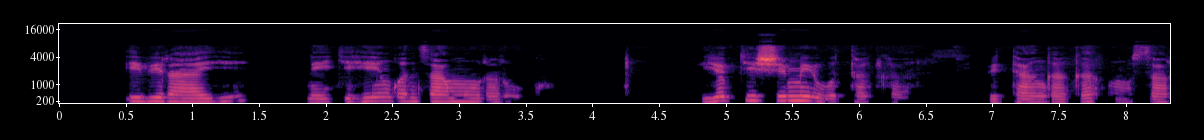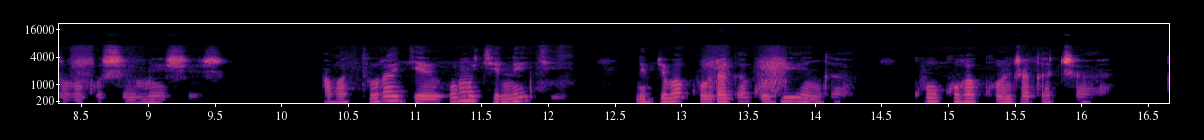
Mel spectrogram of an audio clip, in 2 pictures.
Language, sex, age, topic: Kinyarwanda, female, 36-49, agriculture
